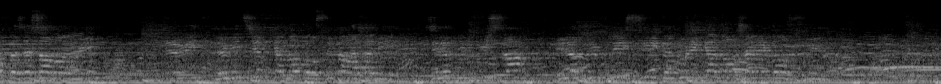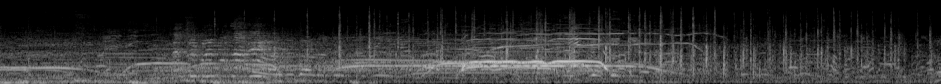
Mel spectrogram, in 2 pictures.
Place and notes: World Listening Day.
Festival Juste Pour Rire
